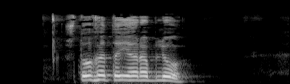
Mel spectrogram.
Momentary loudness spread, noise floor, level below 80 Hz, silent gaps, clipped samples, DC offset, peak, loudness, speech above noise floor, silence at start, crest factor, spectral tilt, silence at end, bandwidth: 11 LU; -62 dBFS; -62 dBFS; none; under 0.1%; under 0.1%; -2 dBFS; -15 LUFS; 48 dB; 0.5 s; 16 dB; -3.5 dB/octave; 1.05 s; 11.5 kHz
